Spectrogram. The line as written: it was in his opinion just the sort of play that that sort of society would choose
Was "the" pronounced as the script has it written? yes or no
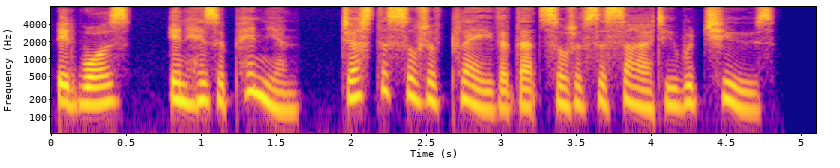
yes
